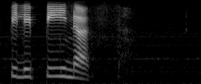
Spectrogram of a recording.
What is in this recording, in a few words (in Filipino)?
"pilipinas", Tagalog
